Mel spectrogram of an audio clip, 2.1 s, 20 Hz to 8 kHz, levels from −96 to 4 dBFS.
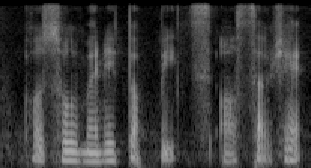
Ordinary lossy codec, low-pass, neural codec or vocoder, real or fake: none; 7.2 kHz; codec, 24 kHz, 0.9 kbps, WavTokenizer, small release; fake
